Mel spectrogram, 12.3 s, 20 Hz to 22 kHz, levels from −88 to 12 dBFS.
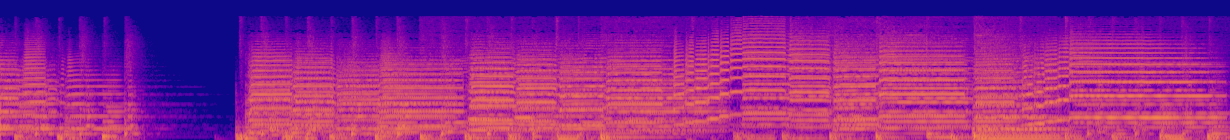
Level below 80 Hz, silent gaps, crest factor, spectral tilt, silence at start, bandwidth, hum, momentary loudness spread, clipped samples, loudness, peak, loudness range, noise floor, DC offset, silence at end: -34 dBFS; none; 14 dB; -3.5 dB/octave; 0 s; 13.5 kHz; none; 7 LU; under 0.1%; -19 LUFS; -6 dBFS; 5 LU; -64 dBFS; under 0.1%; 0 s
